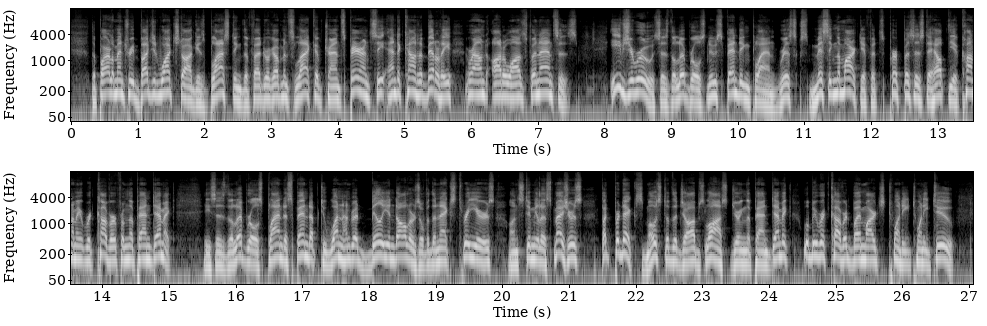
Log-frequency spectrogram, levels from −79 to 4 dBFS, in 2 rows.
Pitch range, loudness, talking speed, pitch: 120-170 Hz, -17 LUFS, 170 wpm, 150 Hz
